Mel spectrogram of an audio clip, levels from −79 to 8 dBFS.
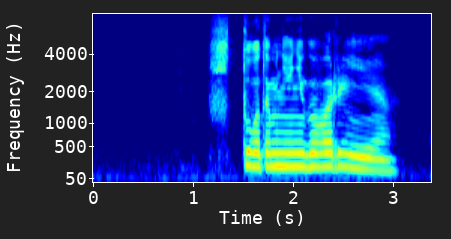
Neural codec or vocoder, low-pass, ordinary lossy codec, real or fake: none; none; none; real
